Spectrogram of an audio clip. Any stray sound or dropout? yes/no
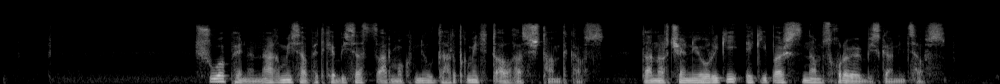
no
